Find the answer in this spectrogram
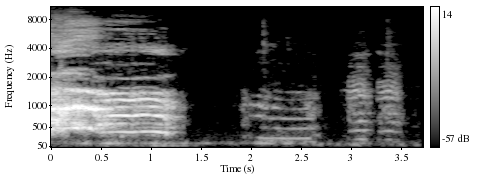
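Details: Pelung rooster crowing: a loud, harmonic-rich crow held for about a second and a half before fading, followed after a short silence by a quieter, shorter drawn call and then two brief clipped notes.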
